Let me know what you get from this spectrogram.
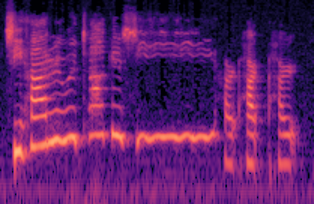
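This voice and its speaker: A woman's voice: very high voice, sing-song, takes it slowly, a bit bright, a little hiss or hum. A woman co-hosting a podcast in a casual chat, reading out listener comments and reacting with giggly enthusiasm. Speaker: podcast co-host.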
